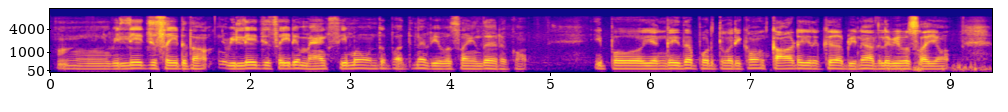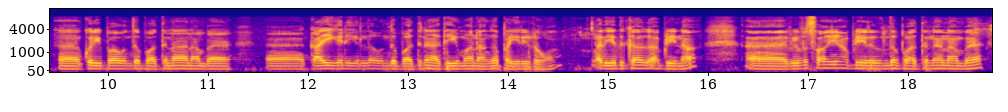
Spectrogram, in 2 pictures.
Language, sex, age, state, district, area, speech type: Tamil, male, 30-45, Tamil Nadu, Salem, rural, spontaneous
